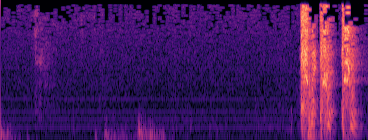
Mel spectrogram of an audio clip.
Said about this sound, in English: You'll have to excuse me. I've been battling a cold, and it's just if I cough throughout the sermon, and my voice is still not normal.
